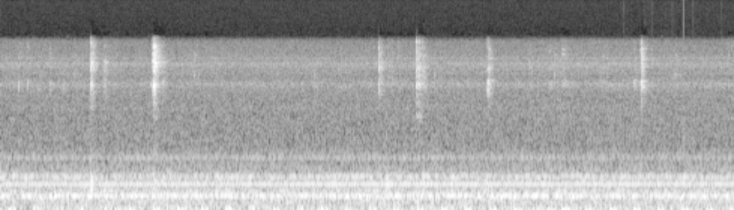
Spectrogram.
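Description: Faint, scattered light clicks and taps, about six of them, from small die-cast toy cars being handled, over a steady low hum.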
